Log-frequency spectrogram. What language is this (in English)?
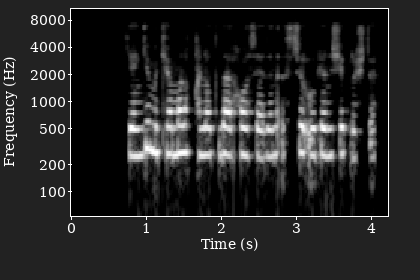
Uzbek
